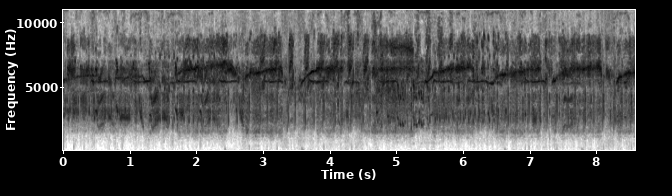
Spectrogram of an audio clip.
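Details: Swiftlets calling in a lure recording named 'Tarik Permata': a steady, dense wash of high twitters and thin rising whistles that continues without a break.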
